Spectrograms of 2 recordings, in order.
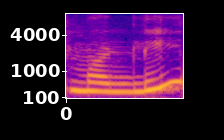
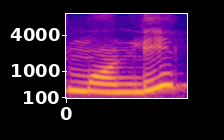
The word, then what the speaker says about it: Mondly: You can pronounce it as Mondly, like Monday to Mondly, and it is named because you can schedule your routine in it, and you can like schedule your language learning routine it. And you can also pronounce it like Monly, just like the difference is about British and American English.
